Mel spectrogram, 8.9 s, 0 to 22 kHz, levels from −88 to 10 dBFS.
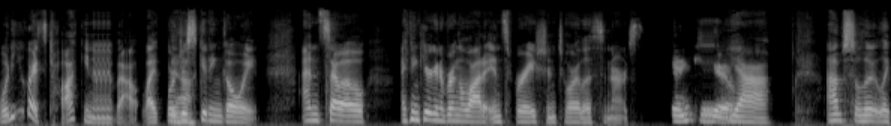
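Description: At 0.97 s, just after "are you guys talking", the speech stutters on repeated frames. A block of about 46 ms, which fits two compressed frames, plays three extra times. The audio picks up with "about like we're yeah" at 1.11 s, about 0.14 s late. At 7.04 s, after "to our listeners thank", a 23 ms block loops four more times, a stutter adding about 0.09 s before "you yeah" at 7.13 s.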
